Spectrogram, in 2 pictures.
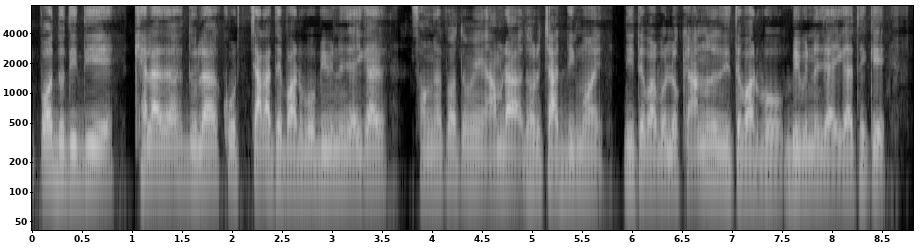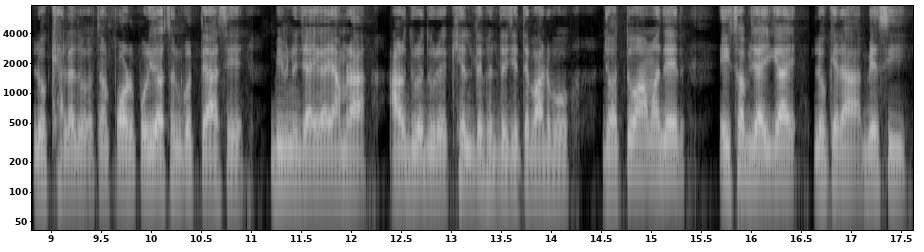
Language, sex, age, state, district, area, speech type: Bengali, male, 18-30, West Bengal, Dakshin Dinajpur, urban, spontaneous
